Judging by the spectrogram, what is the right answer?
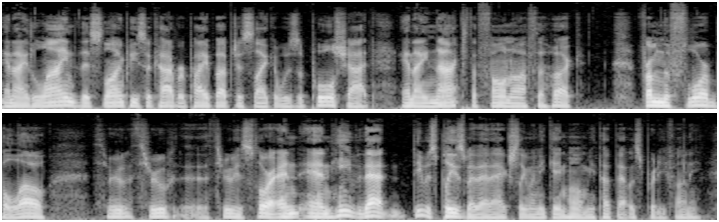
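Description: In a normal speaking voice, a man talks at a moderate pace and fairly low pitch with ordinary pitch variation, recorded very cleanly over a silent background. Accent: American. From Ohio, US Midwest. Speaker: writer. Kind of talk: interview.

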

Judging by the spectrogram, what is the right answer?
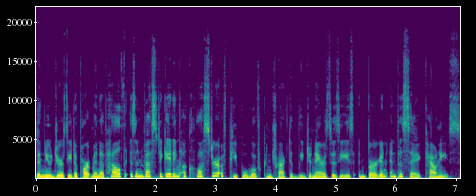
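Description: The dark, mellow voice moves at a fairly quick pace with lively intonation and hardly any pauses, in a dry, close sound with no echo. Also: woman, fairly high pitch for a woman. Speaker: radio news host. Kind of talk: news reading. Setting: studio.

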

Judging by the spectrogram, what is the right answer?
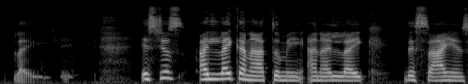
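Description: In a Spanish accent, the speech moves at a fairly slow pace with ordinary pitch variation, over a very clean recording with a silent background. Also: woman. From Puerto Rico. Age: 40s. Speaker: filmmaker. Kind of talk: interview.

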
